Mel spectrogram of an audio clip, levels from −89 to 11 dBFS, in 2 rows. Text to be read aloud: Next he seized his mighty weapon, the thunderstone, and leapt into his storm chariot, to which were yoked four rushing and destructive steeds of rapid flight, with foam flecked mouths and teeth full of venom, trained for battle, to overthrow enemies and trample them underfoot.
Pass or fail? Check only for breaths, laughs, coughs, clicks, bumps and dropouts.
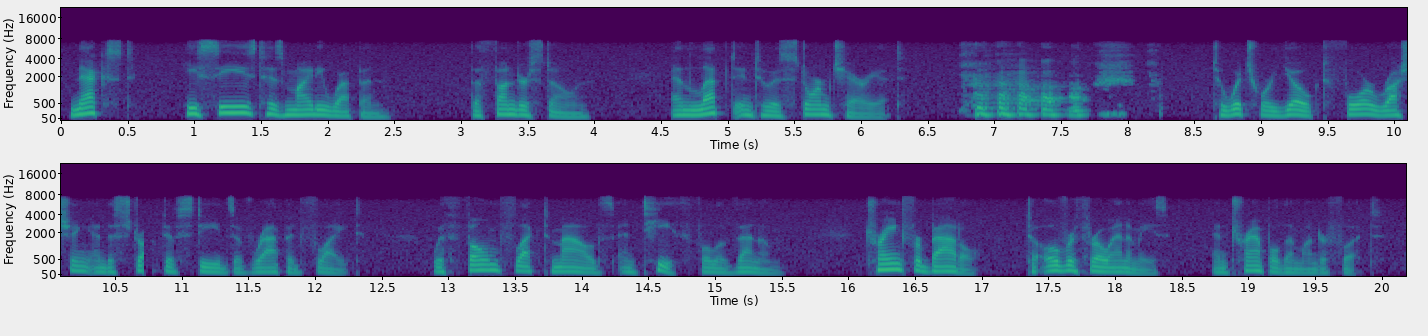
fail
